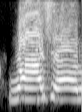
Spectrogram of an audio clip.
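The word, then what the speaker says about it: Rajah: then you take the Rodger cloth how do you spell that again Raja like Maharaja it's r-a-j-a-h okay and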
